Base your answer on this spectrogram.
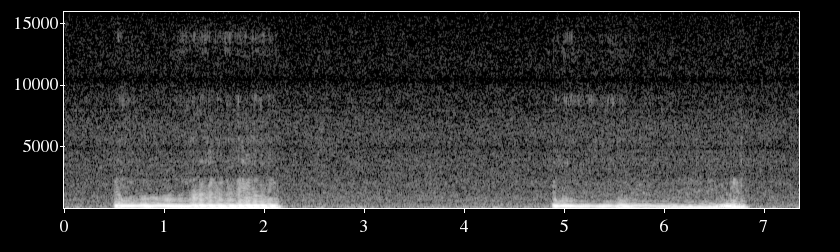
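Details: Sleeping dog snoring, recorded on a phone with background noise; two long, steady, buzzing, voiced snores on the in-breath with a quiet pause between.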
